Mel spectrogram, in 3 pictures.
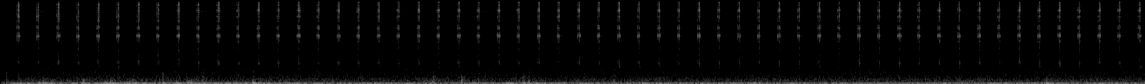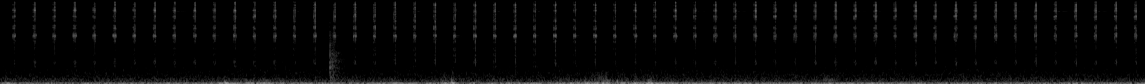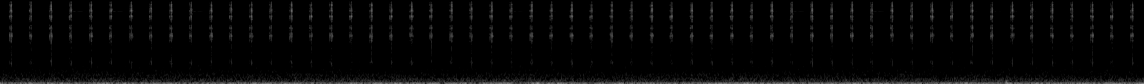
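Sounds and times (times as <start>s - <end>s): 
pocket watch: 0.0s - 34.3s.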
